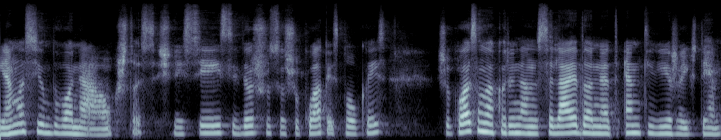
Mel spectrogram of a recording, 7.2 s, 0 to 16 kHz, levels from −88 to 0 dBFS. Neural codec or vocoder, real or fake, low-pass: codec, 32 kHz, 1.9 kbps, SNAC; fake; 14.4 kHz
